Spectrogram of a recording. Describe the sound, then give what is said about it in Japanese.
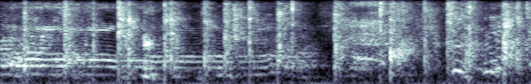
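Several people clap steadily in a quick, dense patter of hand claps, fairly loud, with voices talking over the applause throughout, applauding a haiku that was just recited. “これ拍手で。”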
